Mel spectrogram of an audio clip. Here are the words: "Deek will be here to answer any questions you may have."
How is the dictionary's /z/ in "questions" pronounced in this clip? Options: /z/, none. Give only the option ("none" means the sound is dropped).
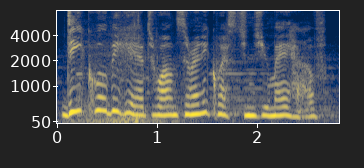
/z/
